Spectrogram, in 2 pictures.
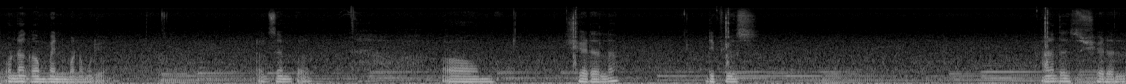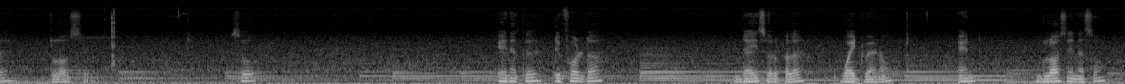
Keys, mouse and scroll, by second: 5.9 click, 10.5 click.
